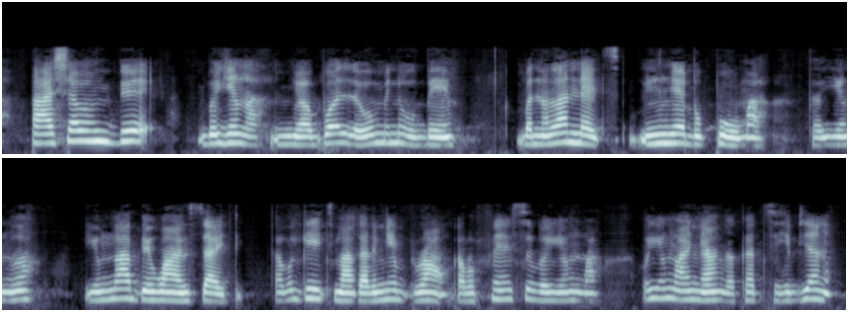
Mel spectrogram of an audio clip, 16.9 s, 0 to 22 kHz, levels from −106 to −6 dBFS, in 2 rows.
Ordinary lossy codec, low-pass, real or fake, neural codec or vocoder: MP3, 48 kbps; 7.2 kHz; fake; codec, 16 kHz, 2 kbps, FreqCodec, larger model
